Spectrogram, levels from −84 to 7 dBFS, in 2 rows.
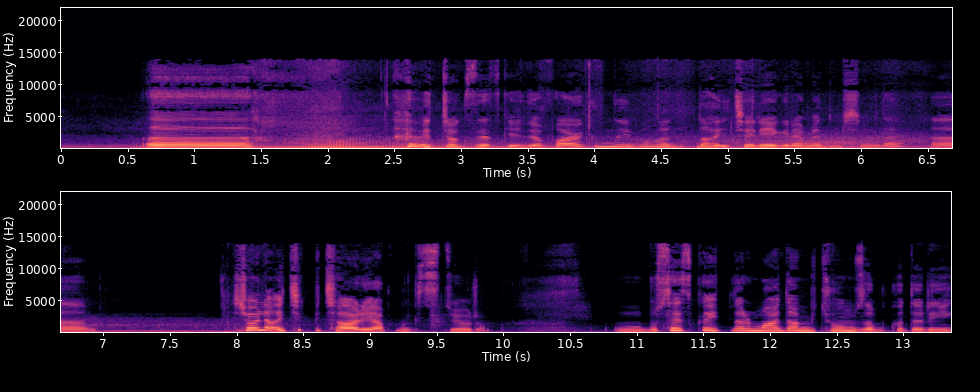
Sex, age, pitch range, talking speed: female, 30-49, 215-270 Hz, 110 wpm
